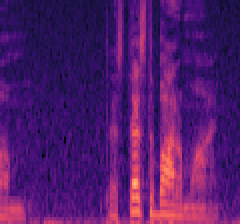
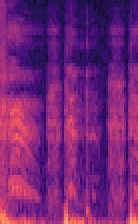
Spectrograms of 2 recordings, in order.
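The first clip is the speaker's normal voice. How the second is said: high breathy laugh. Real, not acted. Laughs mid-quote about Pearlie.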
